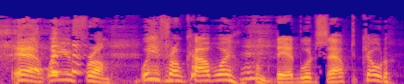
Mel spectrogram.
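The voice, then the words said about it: Bad cowboy accent. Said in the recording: “That's a bad accent. That wasn't sexy at all”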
